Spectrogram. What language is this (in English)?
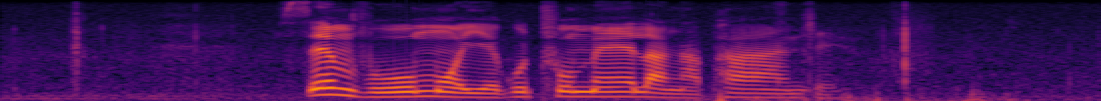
Swati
